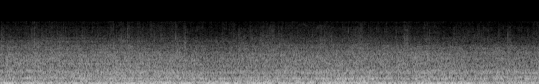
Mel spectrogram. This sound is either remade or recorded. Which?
recorded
